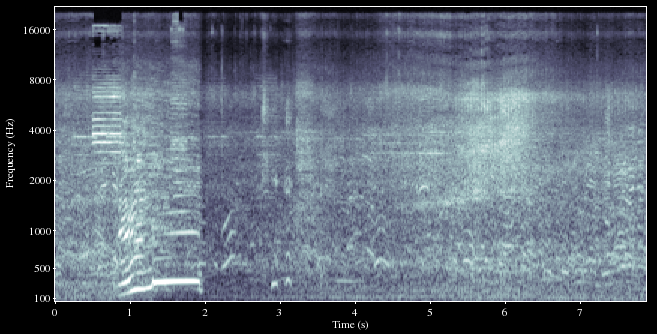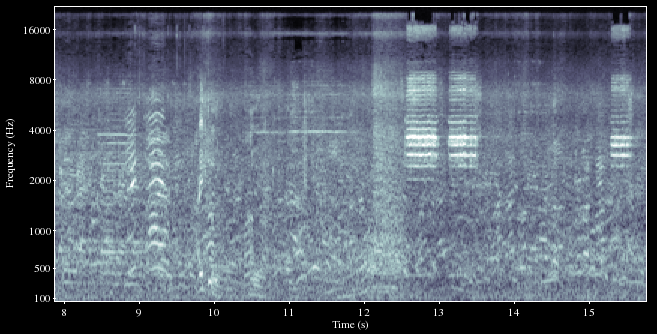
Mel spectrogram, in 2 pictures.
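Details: Cattle at a large cattle and goat market on a government college ground in Sonargaon: one loud rising moo of about a second, then steady crowd chatter, vehicle noise and scattered market sounds.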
